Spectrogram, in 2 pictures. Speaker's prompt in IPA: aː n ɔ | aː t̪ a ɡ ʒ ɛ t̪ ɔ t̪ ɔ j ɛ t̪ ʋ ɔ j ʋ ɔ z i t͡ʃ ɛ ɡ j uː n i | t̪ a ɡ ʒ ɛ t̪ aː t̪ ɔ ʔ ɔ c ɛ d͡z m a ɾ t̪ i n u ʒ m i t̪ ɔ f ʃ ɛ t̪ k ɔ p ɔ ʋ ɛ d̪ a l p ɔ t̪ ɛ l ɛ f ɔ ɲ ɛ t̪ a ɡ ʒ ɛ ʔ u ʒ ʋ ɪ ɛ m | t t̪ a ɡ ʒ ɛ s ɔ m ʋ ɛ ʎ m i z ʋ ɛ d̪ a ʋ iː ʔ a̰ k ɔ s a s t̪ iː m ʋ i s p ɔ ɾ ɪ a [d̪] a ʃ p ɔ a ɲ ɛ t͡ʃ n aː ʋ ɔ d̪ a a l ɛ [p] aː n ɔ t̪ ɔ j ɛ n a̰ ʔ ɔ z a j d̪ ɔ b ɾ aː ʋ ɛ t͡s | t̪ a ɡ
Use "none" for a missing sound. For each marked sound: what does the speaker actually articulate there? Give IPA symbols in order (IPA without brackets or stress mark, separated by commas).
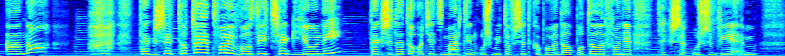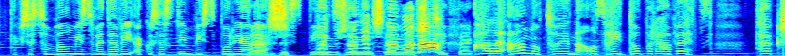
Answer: d̪, ʔ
